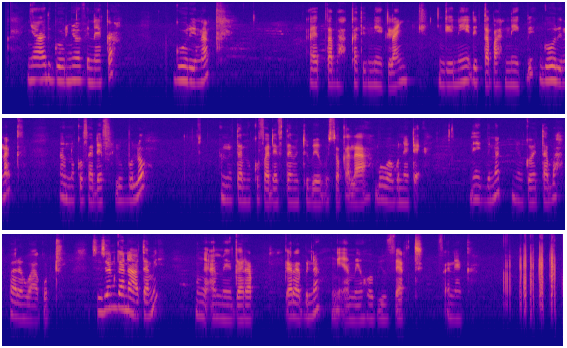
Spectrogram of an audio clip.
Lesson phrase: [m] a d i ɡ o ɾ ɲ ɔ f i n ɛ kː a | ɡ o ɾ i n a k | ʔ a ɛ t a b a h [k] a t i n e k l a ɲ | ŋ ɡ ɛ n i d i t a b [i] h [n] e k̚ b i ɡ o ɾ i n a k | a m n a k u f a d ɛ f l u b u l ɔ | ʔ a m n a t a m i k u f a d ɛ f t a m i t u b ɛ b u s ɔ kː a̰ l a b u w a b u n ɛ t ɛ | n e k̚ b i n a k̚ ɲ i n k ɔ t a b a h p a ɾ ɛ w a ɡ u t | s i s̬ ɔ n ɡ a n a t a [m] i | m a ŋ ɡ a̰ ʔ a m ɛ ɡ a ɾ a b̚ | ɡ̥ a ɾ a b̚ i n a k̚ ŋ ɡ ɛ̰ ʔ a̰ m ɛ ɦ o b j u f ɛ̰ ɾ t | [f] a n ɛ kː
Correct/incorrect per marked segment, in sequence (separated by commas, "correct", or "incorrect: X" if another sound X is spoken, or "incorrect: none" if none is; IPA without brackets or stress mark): incorrect: ɲ, correct, incorrect: a, correct, correct, correct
